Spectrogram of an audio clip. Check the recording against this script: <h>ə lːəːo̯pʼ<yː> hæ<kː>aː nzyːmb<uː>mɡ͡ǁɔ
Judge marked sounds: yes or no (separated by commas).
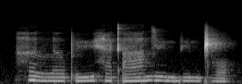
yes, yes, no, no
